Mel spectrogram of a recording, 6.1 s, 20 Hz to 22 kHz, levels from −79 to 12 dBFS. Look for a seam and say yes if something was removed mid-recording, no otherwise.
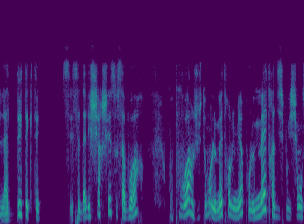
no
